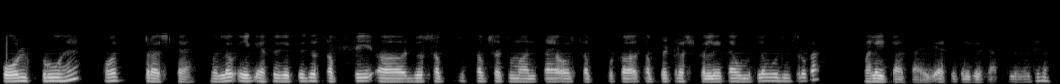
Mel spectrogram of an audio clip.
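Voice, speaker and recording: A man teaching exam vocabulary, speaking Indian-accented English and repeating each word slowly while he explains memory tricks. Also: on the high side, fairly even intonation, no room sound. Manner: mixes English terms into Hindi explanations. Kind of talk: exam-prep vocabulary lesson. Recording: dry, tinny phone-like sound.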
